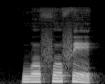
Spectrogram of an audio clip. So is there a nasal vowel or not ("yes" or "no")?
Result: no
